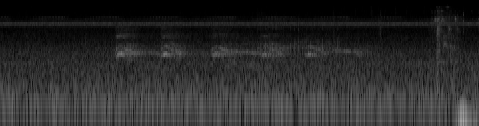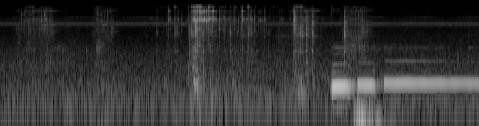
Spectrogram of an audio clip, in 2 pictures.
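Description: Metal garden gate rattling and clanking as it is handled: a few light clicks, then louder metallic rattles in the last few seconds. Underneath runs a steady high whine with a few bird chirps early on, and a low held music tone comes in near the end.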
